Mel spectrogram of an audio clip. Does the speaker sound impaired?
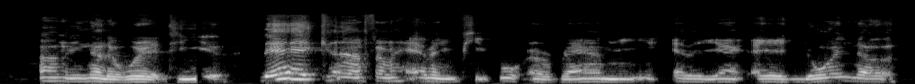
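Yes: cerebral palsy; present from birth.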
